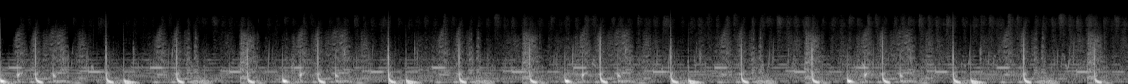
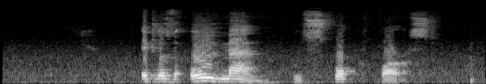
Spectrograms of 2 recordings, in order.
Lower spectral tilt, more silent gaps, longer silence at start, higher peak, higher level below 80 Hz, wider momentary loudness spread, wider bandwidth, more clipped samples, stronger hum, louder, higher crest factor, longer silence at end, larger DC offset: first, -8.5 dB/octave vs -5.5 dB/octave; neither; second, 0 s vs 1.4 s; about the same, 0 dBFS vs 0 dBFS; first, -30 dBFS vs -50 dBFS; second, 12 LU vs 19 LU; second, 10 kHz vs 13.5 kHz; neither; neither; second, -20 LUFS vs -11 LUFS; first, 18 dB vs 12 dB; second, 0 s vs 0.15 s; neither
